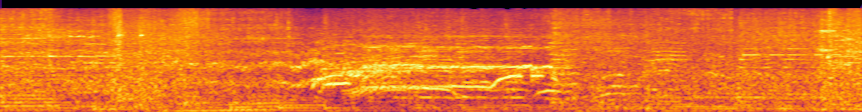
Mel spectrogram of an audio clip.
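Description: Car engine and tyre noise as a small hatchback drives fast on a road past a coach, with a French song, a singing voice over it, playing at the same time.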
